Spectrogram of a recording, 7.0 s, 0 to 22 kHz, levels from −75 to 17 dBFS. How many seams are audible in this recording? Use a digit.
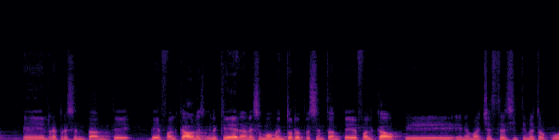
1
